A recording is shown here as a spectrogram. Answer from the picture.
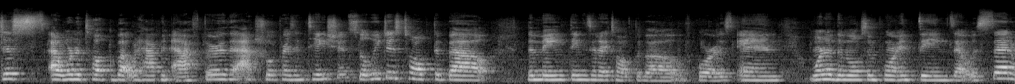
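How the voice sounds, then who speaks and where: Amid noticeable background noise and audible room echo, a woman with a Haitian accent speaks at a moderate pace in a fairly high-pitched voice with fairly even intonation. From Brooklyn, New York, Haitian family. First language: Haitian Creole. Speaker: graduate student. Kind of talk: casual vlog talk. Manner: words run together.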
